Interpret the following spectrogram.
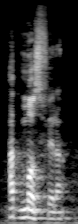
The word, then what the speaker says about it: atmósfera: Vejamos: democracia, cerebro, imbécil, imã, álcool, alguien, alergia, cráter, elogio, academia, atmósfera, fútbol, gaucho, límite, oxígeno, régimen. Viu que a sílaba tônica é diferente de como se pronunciaria essa palavra em português?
